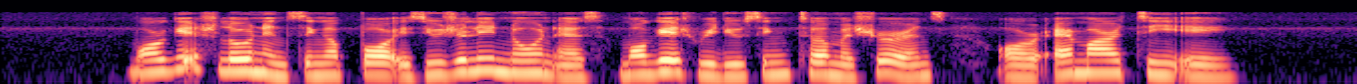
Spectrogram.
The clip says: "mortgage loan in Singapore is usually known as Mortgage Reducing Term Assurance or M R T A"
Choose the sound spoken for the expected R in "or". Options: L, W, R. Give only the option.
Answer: R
